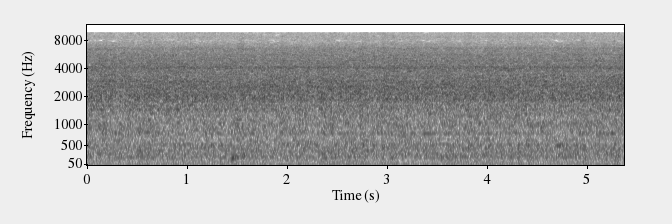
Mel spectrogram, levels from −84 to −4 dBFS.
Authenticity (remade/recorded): recorded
